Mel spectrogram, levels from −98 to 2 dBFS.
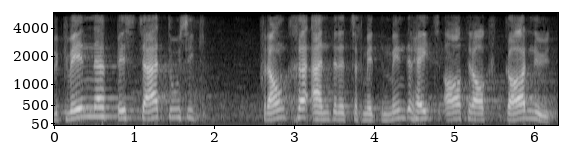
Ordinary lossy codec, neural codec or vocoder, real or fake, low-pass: none; none; real; 5.4 kHz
